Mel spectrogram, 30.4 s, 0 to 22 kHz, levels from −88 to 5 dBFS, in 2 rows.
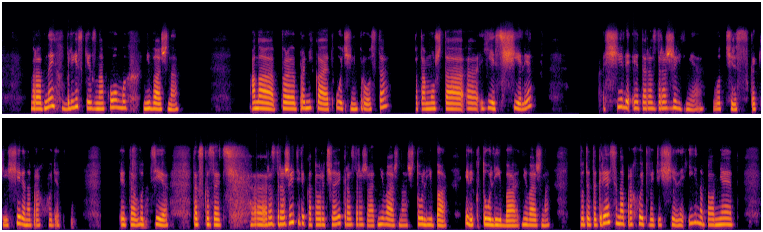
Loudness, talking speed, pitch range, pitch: -21 LUFS, 95 wpm, 195-230 Hz, 205 Hz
